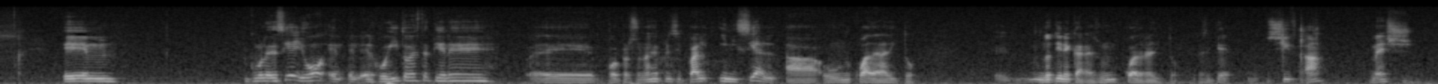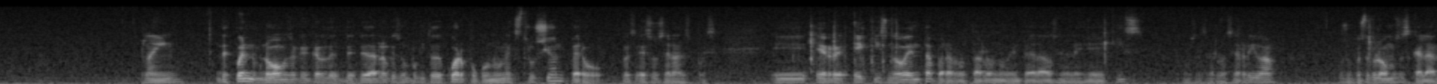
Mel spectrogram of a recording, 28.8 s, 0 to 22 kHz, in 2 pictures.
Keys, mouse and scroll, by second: 13.3 shift+a, 15.9 click, 22.8 r, 23.1 x, 23.3 KP_9, 23.5 KP_0, 25.9-27.1 ctrl+drag, 27.3-27.9 ctrl+scroll up 3, 28.4 s.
